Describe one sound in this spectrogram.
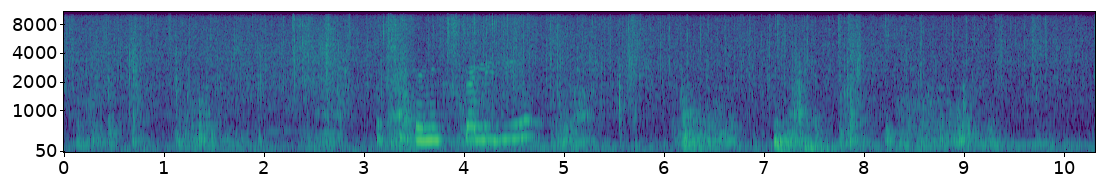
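A wooden spatula scrapes and stirs noodles in a pan.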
